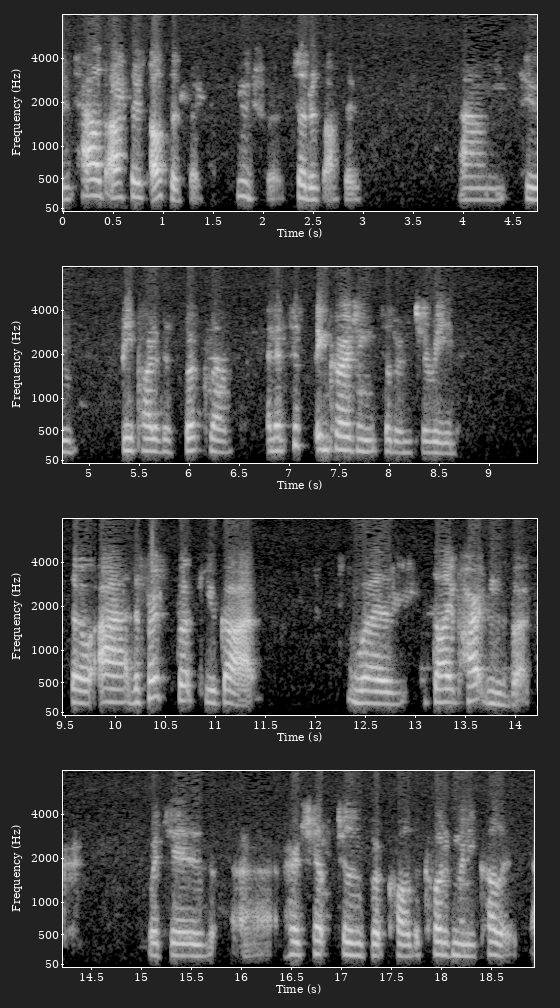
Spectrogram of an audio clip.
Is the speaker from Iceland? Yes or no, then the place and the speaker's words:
yes; Iceland; moved away; also born or lived in California; I grew up in California when I was a kid, up until the age of 10, but then I went back to Iceland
